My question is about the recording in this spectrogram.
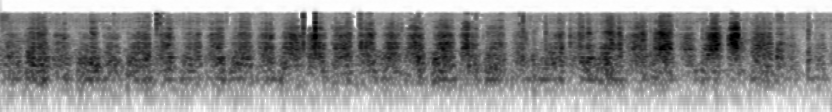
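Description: A coin's edge scraping the coating off a paper scratch-off lottery ticket in rapid strokes, several a second.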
